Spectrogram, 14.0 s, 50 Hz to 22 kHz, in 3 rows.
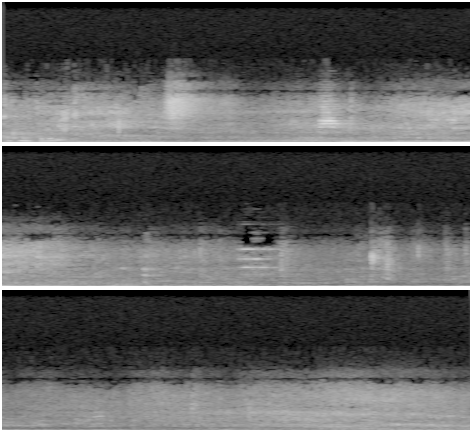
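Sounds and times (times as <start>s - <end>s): bus engine passing: 0.0s - 9.2s.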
